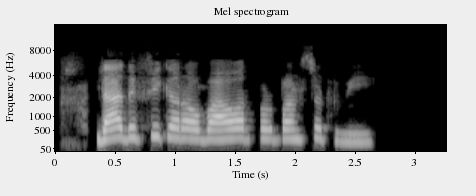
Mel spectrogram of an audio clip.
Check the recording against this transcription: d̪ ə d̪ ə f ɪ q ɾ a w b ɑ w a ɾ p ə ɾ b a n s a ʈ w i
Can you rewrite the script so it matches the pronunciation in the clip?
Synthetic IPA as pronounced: d̪ ɑ d̪ ə f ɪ k ɾ a w b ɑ w a ɾ p ə ɾ b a n s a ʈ w i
